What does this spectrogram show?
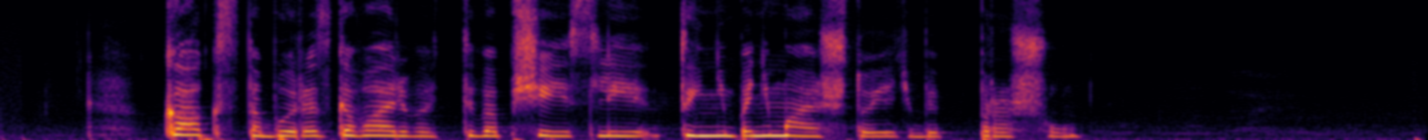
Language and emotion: Russian, angry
